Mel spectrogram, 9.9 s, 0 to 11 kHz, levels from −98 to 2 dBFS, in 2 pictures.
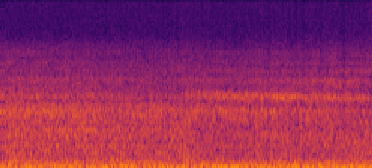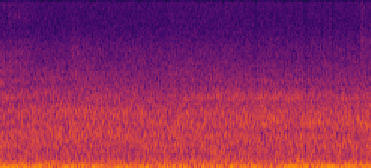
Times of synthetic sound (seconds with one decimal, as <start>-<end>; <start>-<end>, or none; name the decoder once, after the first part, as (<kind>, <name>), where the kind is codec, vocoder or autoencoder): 0.0-9.9 (vocoder, BigVGAN v2)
